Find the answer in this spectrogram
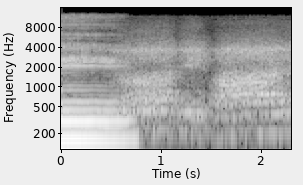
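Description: A monk chanting a Sinhala Buddhist verse, ending on a long held note under a second in; then a congregation chanting the line back together, fainter, many voices blended.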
